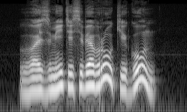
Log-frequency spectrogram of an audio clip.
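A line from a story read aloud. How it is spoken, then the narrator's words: Stern. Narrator (Russian): строго сказал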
